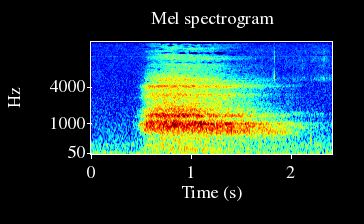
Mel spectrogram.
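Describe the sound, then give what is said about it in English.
Deep nasal inhale and loud mouth exhale during a breathing exercise: one long, loud, airy breath that rises sharply, then slowly fades over about two seconds. “take a deep inhale through your nose and exhale out through your mouth loudly.”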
